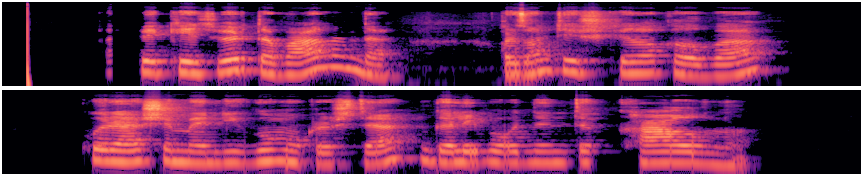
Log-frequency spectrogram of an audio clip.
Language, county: Lithuanian, Vilnius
